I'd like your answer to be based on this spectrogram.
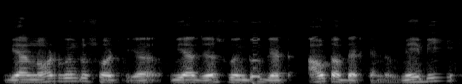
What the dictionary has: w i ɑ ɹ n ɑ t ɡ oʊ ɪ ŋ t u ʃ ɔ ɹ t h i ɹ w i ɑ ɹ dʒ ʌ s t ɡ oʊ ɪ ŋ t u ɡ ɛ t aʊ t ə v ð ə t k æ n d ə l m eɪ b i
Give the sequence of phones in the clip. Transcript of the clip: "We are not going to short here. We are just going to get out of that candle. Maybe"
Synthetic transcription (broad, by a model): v i ɑ ɹ n ɑ t ɡ oʊ ɪ ŋ t u s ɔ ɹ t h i ɹ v i ɑ ɹ dʒ ʌ s t ɡ oʊ ɪ ŋ t u ɡ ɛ t aʊ t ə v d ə t k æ n d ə l m eɪ b i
